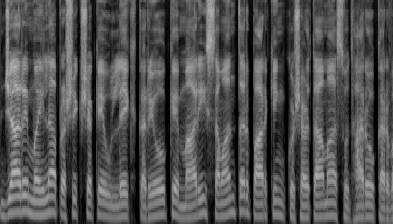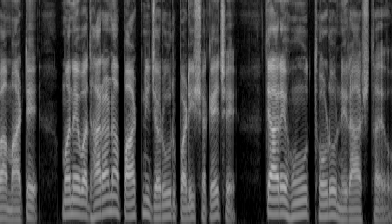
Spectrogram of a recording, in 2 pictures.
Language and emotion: Gujarati, sad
